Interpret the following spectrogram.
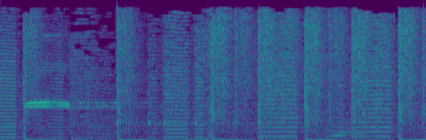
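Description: Electronic dance music with a steady kick drum, about two beats a second, under sustained synth notes.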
